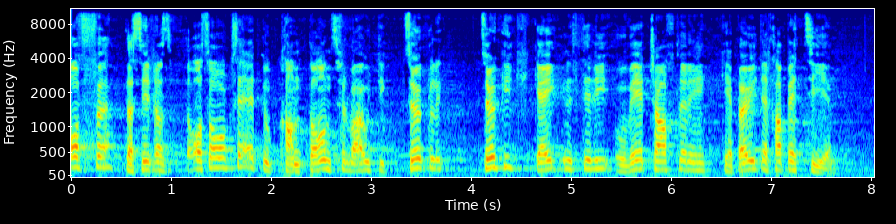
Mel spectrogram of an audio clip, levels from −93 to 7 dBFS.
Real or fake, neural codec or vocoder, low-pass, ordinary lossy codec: fake; vocoder, 44.1 kHz, 128 mel bands, Pupu-Vocoder; 9.9 kHz; none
